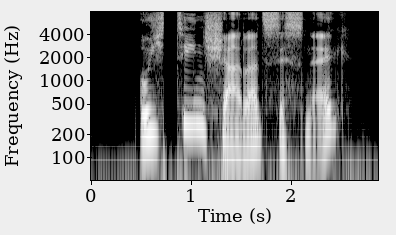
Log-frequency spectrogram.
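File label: Do you speak English informal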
